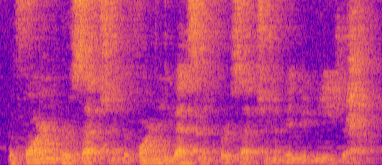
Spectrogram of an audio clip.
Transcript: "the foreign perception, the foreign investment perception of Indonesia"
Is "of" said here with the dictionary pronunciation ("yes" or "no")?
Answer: yes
